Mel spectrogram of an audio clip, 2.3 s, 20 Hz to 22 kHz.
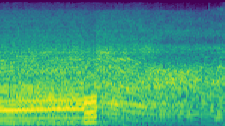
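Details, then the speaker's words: STIHL MS290 chainsaw with an 18-inch bar and chain: a crisp, steady two-stroke idle that holds its pitch, then winds down smoothly at shutoff. A healthy, easy-starting saw. "We're in idle mode right now."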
